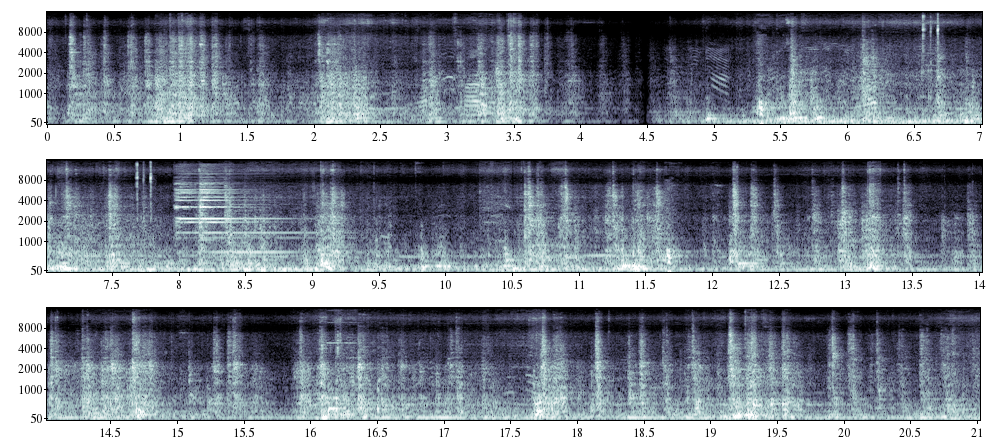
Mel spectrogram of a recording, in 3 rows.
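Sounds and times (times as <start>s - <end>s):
clanks and knocks: 0.0s - 21.0s
excavator engine drone: 4.5s - 21.0s.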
